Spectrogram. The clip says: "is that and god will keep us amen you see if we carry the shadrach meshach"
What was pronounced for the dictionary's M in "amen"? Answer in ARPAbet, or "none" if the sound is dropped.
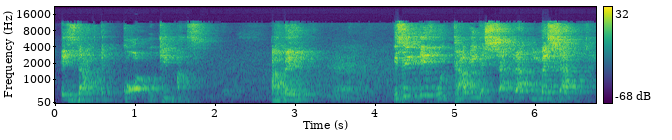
M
